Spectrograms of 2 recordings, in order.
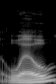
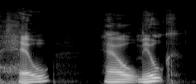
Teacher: The L that follows a vowel becoming a W. · Term: Adelaide accent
